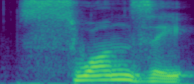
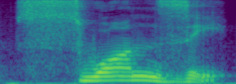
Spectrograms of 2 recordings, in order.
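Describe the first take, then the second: First: The second S is sounded as Z. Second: The second S is sounded as Z.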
